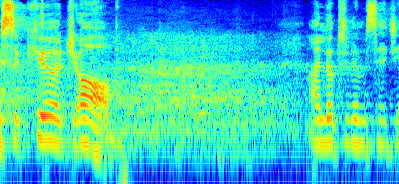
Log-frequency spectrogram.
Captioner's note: audience laughing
